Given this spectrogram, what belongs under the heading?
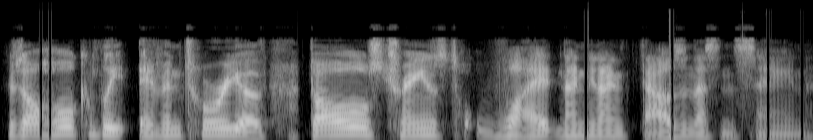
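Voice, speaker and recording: A man streaming a casual reaction, his voice bright and pushed forward. He keeps asking why in disbelief. The sound is dry and a bit dull, like a modest home setup. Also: on the high side, no room sound. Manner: incredulous, asks rapid repeated questions.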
